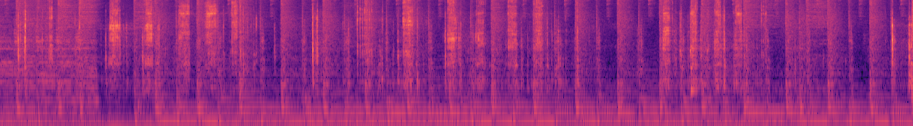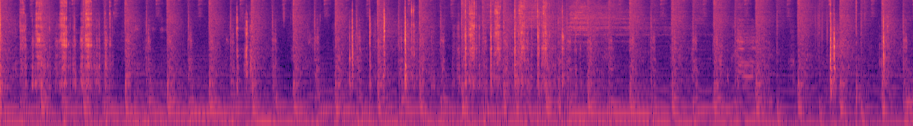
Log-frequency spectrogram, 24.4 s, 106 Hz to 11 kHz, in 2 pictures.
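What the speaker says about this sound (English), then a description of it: "we'll use our 7mm socket first to remove the 4 bolts that hold our reverse light in" A ratchet with a 7mm socket backing out the four reverse-light bolts on a 2018-2023 Mustang: a long, steady stream of quick, faint metallic clicks, close up and with no talk.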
